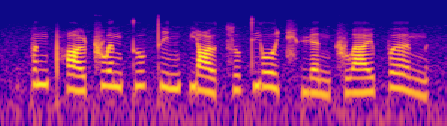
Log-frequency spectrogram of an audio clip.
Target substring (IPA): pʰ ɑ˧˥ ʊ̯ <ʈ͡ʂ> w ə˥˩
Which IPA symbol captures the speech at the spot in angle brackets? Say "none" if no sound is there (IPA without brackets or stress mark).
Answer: ʈ͡ʂ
